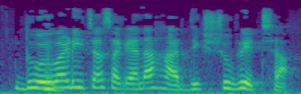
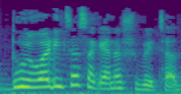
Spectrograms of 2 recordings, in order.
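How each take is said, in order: First: It is spoken at normal speed and volume. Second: It is spoken quickly, faster than normal. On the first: "हे normal आवाजातलं normal वाक्य आहे" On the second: "आता हे जेव्हा मी fast म्हणते"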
